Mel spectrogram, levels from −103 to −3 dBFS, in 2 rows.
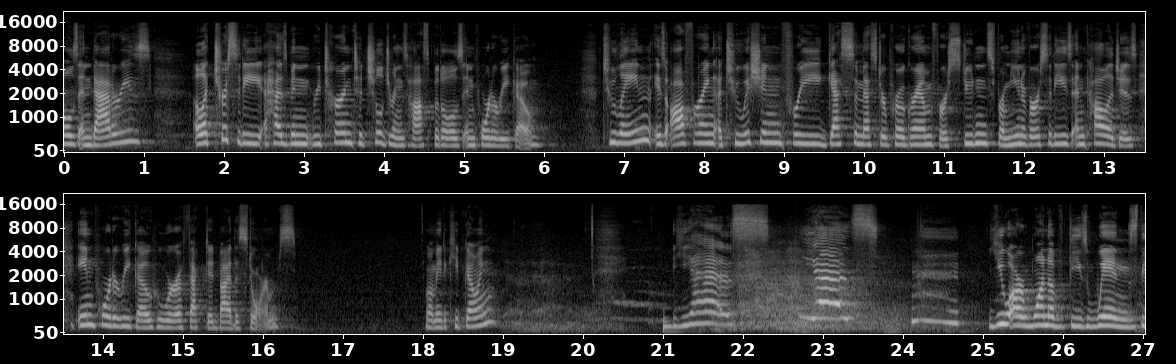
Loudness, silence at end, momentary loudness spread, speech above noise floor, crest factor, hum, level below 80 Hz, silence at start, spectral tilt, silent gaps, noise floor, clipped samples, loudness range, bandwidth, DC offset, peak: -41 LUFS; 0 s; 14 LU; 38 dB; 20 dB; none; under -90 dBFS; 0 s; -3 dB/octave; none; -79 dBFS; under 0.1%; 11 LU; 16 kHz; under 0.1%; -22 dBFS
